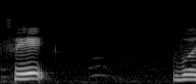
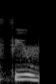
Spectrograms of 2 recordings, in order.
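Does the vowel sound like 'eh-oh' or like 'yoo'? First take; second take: eh-oh; yoo. First: The vowel sounds like 'eh' then 'oh'. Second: The vowel sounds like 'yoo'. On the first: The speaker calls it wrong. "नहीं बोलेंगे" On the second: The speaker calls it right. "इसको फ्यू बोलेंगे"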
